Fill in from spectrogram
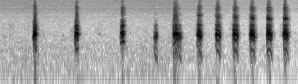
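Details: Female chukar starts with spaced single clucks, then accelerates into a quick regular run of sharp chuk notes.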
